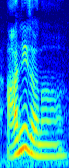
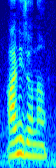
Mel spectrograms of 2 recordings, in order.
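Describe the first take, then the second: Both takes have the same delivery.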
